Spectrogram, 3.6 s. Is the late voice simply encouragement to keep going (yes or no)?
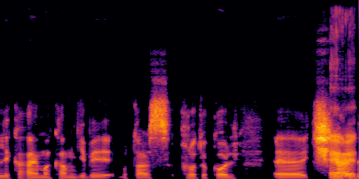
no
